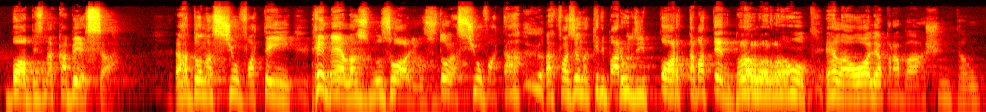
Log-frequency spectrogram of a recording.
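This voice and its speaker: A course instructor telling a story in a lively lecture, acting out the characters along the way. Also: mid-range voice, normal speed, creaky, long reverb tail. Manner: animated storyteller who acts out characters.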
